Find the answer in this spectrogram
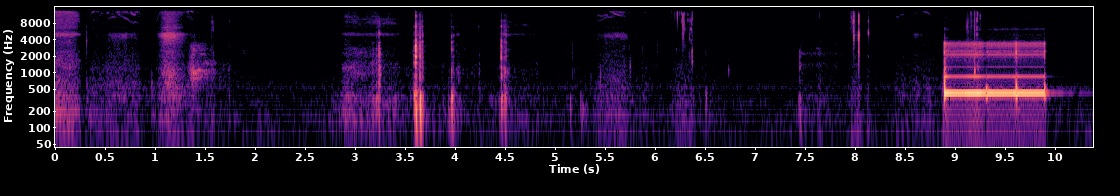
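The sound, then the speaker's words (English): A phone receiving a forwarded call gives a single steady electronic ring tone near the end, following faint scattered clicks and handling noises. “and this phone is ringing, right?”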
